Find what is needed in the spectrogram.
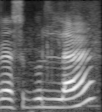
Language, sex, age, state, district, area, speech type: Santali, female, 45-60, Jharkhand, Bokaro, rural, spontaneous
